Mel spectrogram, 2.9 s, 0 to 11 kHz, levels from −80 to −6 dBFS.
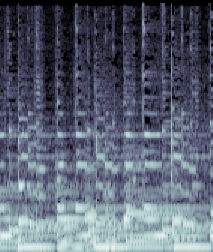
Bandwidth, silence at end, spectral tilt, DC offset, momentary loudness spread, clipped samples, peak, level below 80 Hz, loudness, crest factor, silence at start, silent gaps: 11 kHz; 0 s; -6.5 dB/octave; under 0.1%; 2 LU; under 0.1%; 0 dBFS; -20 dBFS; -15 LUFS; 14 dB; 0 s; none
